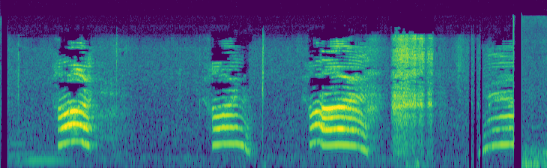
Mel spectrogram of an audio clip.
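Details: Domestic cat meowing four times, each a harmonic, arched wail rising then falling, spaced about two seconds apart, with a brief noisy burst and a sharp click between the last calls.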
